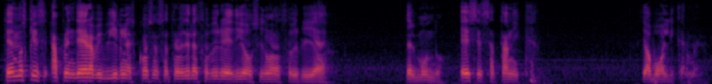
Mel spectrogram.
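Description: A man preaching a sermon loudly and emphatically, with joking asides and frequent direct address to his listener. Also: lowish voice, steady tone, fairly quick. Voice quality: loud, emphatic delivery.

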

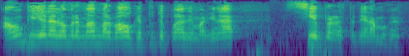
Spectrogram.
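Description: A man preaching a sermon loudly and emphatically, with joking asides and frequent direct address to his listener. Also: high voice, fast. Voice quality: loud, emphatic delivery.

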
